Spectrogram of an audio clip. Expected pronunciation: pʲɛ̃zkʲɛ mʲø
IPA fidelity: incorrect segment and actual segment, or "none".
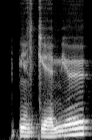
none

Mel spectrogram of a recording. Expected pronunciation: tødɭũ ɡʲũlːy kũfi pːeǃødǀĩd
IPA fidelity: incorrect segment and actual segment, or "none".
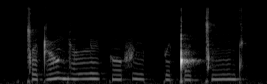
t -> ǀ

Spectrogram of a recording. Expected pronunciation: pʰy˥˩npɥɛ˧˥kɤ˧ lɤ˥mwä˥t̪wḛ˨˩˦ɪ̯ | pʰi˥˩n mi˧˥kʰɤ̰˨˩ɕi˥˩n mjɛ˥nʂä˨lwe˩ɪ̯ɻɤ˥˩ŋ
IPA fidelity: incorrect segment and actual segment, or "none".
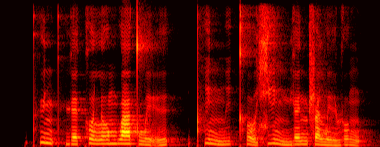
p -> pʰ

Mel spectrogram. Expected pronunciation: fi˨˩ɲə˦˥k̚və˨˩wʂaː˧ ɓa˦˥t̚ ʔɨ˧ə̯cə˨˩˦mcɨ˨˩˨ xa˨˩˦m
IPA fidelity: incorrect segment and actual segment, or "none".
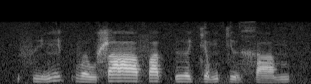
ɓ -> f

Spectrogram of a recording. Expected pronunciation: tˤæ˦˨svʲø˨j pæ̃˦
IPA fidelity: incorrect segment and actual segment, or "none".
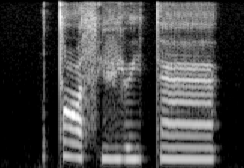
p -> t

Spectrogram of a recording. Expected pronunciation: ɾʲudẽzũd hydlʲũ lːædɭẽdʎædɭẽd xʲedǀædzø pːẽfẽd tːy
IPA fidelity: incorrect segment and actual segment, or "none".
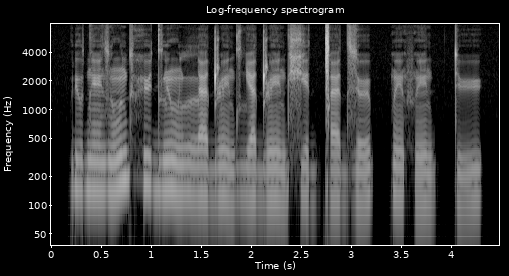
none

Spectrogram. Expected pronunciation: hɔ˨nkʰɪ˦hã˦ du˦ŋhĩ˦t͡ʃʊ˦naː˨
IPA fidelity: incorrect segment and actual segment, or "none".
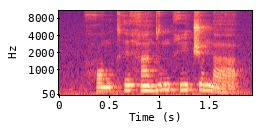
none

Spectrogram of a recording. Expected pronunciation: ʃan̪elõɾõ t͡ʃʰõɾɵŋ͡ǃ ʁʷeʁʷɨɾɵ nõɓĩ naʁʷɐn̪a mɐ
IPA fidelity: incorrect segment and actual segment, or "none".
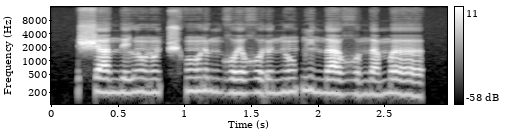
ŋ͡ǃ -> ŋ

